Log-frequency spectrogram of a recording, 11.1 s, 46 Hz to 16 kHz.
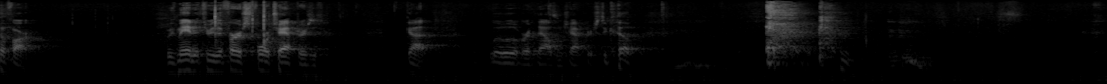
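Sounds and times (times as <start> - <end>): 
speech: 0.0 - 0.4, 1.6 - 3.4, 4.0 - 6.9, 7.6 - 8.6
person coughing: 7.6 - 9.5.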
